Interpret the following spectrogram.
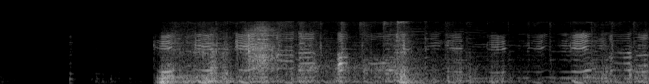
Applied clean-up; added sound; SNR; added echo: neural mask model RNNoise.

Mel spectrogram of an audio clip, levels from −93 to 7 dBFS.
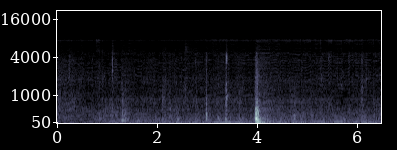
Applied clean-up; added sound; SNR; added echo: neural mask model DeepFilterNet 3.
